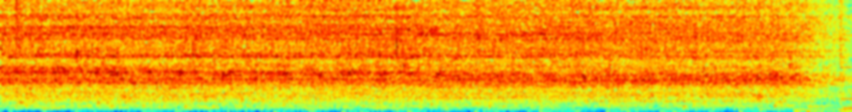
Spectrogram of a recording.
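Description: Water running steadily from a bathroom faucet into a sink as it fills.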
